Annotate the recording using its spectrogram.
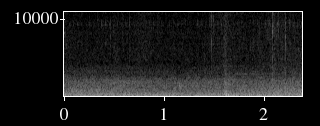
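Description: Steady city street traffic noise: a continuous low rumble of cars on the road.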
